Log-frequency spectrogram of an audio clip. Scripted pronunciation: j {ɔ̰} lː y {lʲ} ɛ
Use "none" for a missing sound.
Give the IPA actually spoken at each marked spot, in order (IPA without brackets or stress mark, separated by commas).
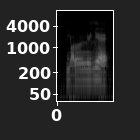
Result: ɔ̰, lʲ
